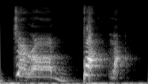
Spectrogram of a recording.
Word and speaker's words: Gerard Butler: And the star of this movie is Gerard Butler. Or, as it should be pronounced, Gerard Butler!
